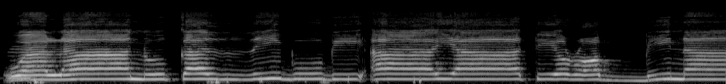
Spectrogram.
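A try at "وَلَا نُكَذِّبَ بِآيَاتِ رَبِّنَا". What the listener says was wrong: Nah, tinggal di robnya, tidak robbina, tapi rabbina. Rob. Jadi kalau ro itu tidak disertai dengan mulutnya ro, tapi Zalnya di ro. Wala nukadzibu bi ayati rabbina.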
